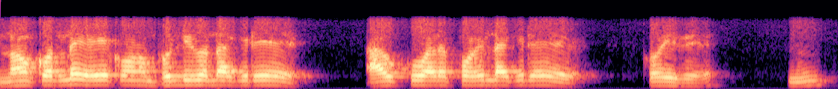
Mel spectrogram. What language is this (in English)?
Odia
